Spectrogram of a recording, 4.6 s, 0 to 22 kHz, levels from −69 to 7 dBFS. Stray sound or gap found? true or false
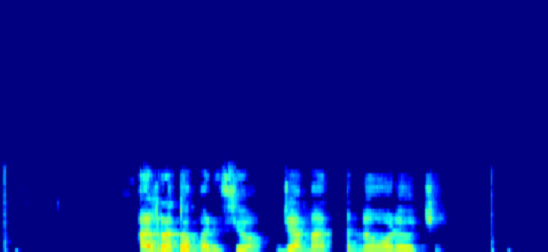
true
